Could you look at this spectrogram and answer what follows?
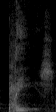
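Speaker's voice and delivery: breathy whispered please, barely audible. Retold or imitated. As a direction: beg in a whisper. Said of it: "He's begging".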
